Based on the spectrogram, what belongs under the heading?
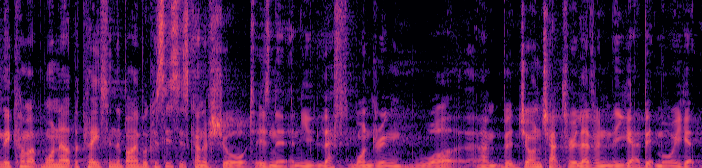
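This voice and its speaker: A man's voice: lowish voice, a bit bright, in a large hall. A man preaching a sermon in a church, in a conversational way that asks the congregation questions.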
